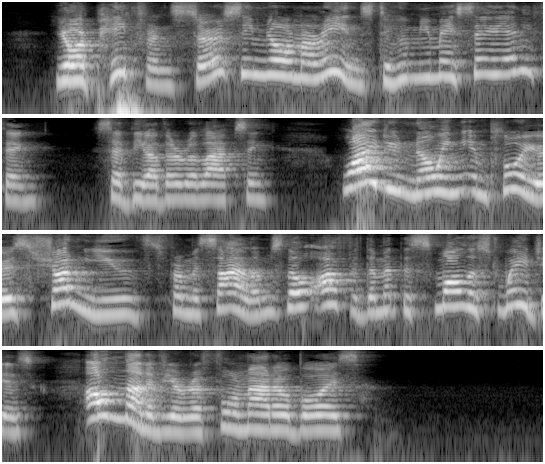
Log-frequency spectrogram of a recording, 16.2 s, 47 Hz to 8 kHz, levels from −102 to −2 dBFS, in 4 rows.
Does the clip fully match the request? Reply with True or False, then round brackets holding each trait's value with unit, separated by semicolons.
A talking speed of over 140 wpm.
False (135 wpm)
